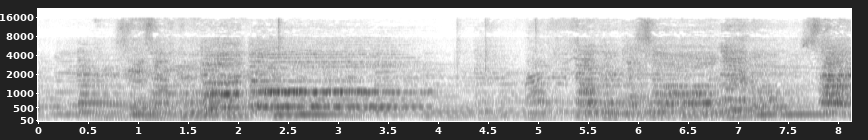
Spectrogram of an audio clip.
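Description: Many voices singing a gentle Korean song in chorus over instrumental backing, holding long notes.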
